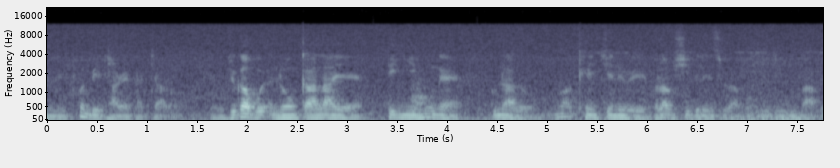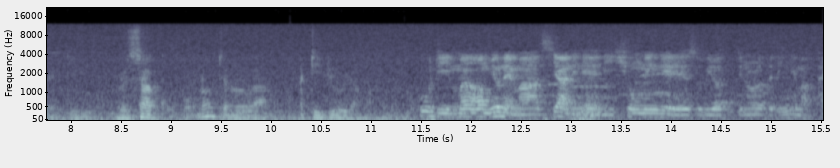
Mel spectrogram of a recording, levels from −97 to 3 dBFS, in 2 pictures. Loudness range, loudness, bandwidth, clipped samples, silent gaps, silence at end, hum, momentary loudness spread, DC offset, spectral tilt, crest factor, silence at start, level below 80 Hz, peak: 5 LU; -29 LUFS; 12.5 kHz; under 0.1%; none; 0 s; none; 11 LU; under 0.1%; -5 dB/octave; 22 dB; 0 s; -44 dBFS; -8 dBFS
